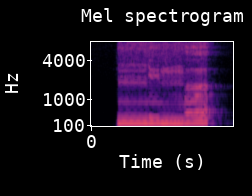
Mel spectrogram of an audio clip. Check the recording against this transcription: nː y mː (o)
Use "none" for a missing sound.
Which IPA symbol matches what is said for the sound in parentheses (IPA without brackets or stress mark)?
ɵ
